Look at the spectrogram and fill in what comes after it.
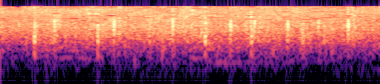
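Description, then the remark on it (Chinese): An audience at a stage performance applauds steadily for the full two seconds, a dense, even patter of many hands with sharper individual claps popping out at a fairly regular pace, applauding again for an elderly performing artist. No voices are heard. “那么在这里真的应该把掌声再次送给贾先生”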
